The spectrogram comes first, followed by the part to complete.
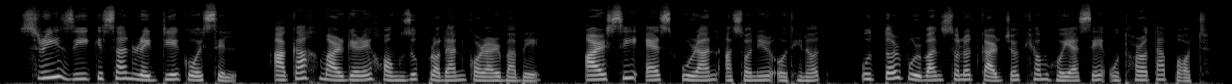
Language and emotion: Assamese, neutral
